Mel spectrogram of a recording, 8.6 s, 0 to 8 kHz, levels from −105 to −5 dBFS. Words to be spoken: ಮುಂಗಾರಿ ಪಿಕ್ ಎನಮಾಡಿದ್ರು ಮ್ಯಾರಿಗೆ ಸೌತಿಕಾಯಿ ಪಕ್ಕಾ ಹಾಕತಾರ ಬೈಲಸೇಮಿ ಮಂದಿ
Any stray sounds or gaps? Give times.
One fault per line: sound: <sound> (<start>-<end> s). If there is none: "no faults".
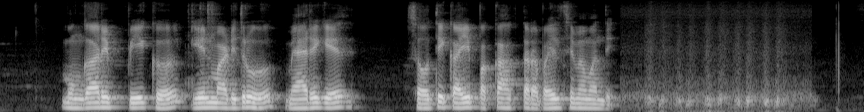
sound: whoosh (6.5-8.0 s)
